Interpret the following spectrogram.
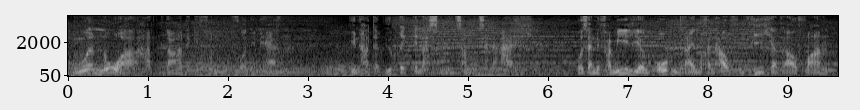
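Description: An actor playing a fiery, scolding Bavarian village priest who preaches doom in a radio drama. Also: male voice, on the low side, big pitch swings, normal speed. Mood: solemn. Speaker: pastor. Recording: music behind the voice.

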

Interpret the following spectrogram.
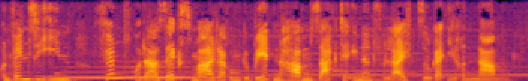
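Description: Casting: actress as self-assured young lady of period radio drama, fairly high voice, smooth persuader, music underneath. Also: expressive, natural voice. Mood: soothing. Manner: poised, measured, insistent. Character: confident, manipulative young gentlewoman, smoothly persuasive.

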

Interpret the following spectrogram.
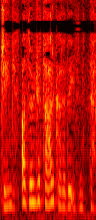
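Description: A woman's voice: medium pitch, brisk, darkish tone, slight background noise, natural voice. An actress playing a concerned, protective motherly woman in a radio drama, with an earnest, emphatic delivery. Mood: earnest reporting.

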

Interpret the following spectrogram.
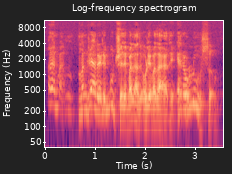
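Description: A man's voice: fairly high pitch, wildly swooping pitch, moderate pace, a bit bright. An older man giving a spoken recollection as a witness, repeating phrases for emphasis. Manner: emphatic repetition. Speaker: war deportee giving testimony.

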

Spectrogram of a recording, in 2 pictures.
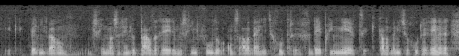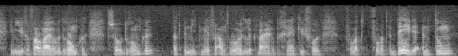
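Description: A husky young man in a radio play, tormented by guilt and confessing haltingly. His words repeat and catch, with an intense, accusing edge, and the sound is unclear and raspy. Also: on the low side. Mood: haunted confession. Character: anguished young man confessing to causing his friend's death. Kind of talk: radio drama acting.

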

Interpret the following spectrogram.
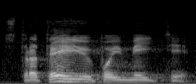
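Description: An actor playing a folksy, self-important Cossack village judge who speechifies in garbled rustic officialese with a southern Russian Don dialect. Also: male voice, lowish voice, takes it slowly. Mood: lecturing. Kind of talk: theatrical musical comedy monologue. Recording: reverberant 1970s studio recording over music.

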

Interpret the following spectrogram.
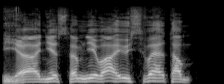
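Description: A man voicing a nervous young gentleman who stammers and speaks slowly and hesitantly. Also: medium pitch, lively intonation, no room sound, studio quality, voice pushed up. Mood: grim.

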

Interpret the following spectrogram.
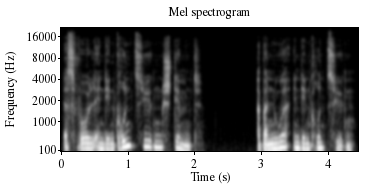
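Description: An actress playing an earnest village woman in a radio play, explaining things in a measured, husky voice. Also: low-pitched, animated, mellow, no echo, exaggerated voice. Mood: earnest, reflective. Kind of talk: literary radio play monologue.

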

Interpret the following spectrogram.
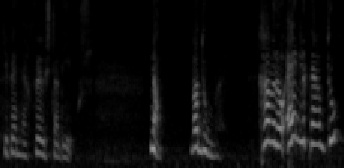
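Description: A woman's voice: a little high, big pitch swings, moderate pace, breathy edge. An actress playing a proud, insistent woman pressing her partner in a radio drama, with a challenging, sarcastic edge. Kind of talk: radio play acting.

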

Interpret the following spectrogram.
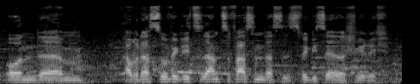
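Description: Young man, lowish voice, flat intonation, casual interviewee, music behind. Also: a little fast. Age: young adult.

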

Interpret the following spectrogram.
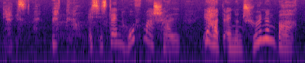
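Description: A woman's voice: high-pitched, big pitch swings, slight background noise. An actress playing a bossy, confident little girl who is a princess in a children's radio play. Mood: commanding. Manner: commanding, brisk, self-assured.

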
